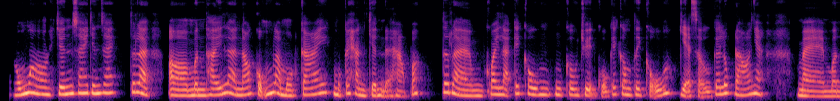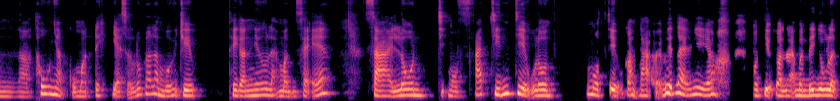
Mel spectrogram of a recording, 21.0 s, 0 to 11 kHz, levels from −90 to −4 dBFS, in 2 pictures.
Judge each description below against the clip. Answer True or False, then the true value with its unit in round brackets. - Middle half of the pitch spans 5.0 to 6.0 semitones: False (4.3 semitones)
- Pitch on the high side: True (200 Hz)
